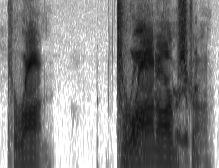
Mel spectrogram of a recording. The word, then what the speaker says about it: Taran Armstrong: Taran Armstrong.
